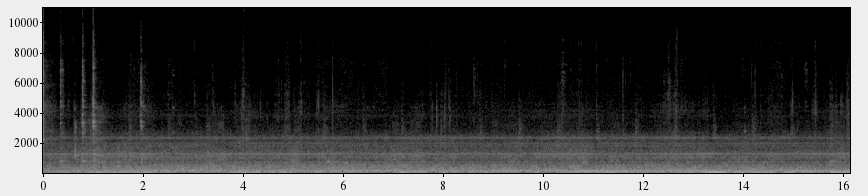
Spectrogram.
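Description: Quiet, steady low background hum with faint soft handling sounds as stuffed vine leaves are laid by hand into a stainless steel pot, and a small click about seven seconds in.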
